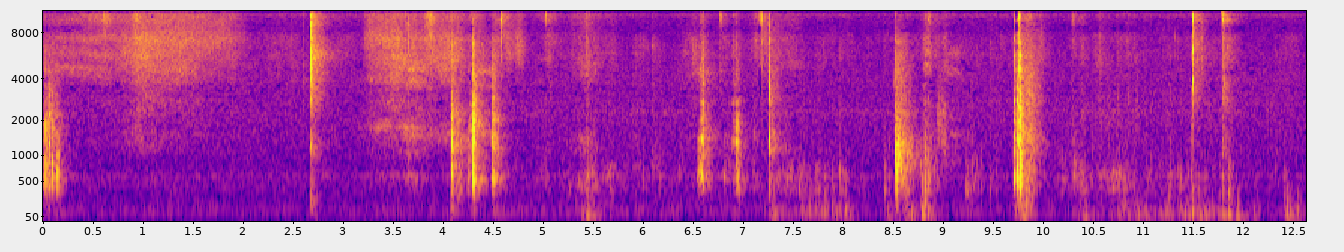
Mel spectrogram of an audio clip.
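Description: Plastic MC4 solar-panel connectors being handled and pushed together by hand: irregular clicks and knocks of hard plastic, with a few sharper clicks as the locking connectors snap home.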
